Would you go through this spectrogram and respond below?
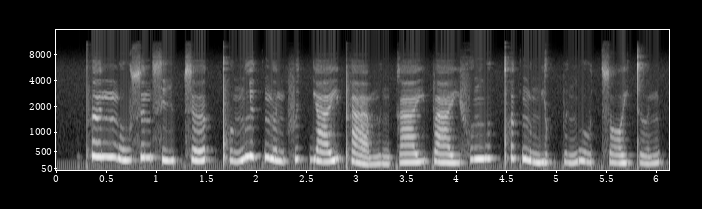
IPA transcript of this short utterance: pʰœː˥nmo˨˧wsɵ˥nsiː˨˥p̚ sœː˨˥k̚pʰʊ˨˥ŋlɪ˥k̚n̪ɵ˨n fɪ˧k̚jaː˨˥j pʰaː˨˩mɪ˨˩ŋkaː˨˧j paː˨j fʊ˥ŋwʊ˥k̚pʰɐ˥k̚ n̪ʊ˨˧ŋjʊ˨˥k̚pɪ˨˥ŋwuː˨˥t̚ sɔː˨˧jt̪ɵ˨˧n

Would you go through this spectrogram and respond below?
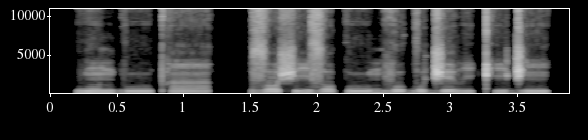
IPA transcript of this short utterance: βũ˦nbuː˨pʰã˨ | zɔ˦ʃi˨˦zɔ˨kuː˨m vo˦ɡo˨d͡ʒe˦βi˨ kʰi˨d͡ʒĩ˦

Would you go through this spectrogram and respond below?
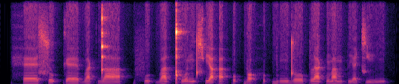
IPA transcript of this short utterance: hɛː˧ su˥˩ʔkɛː˧ba˥˩k̚daː˧ | fu˨˩ʔ baː˥˩t̚kʰwo˦˥nt͡ɕʰi˥˩a̯ʔa˦˥ʔ po˥˩k̚jɔ˥˩ʔho˦˥k̚bɯ˦˥ŋ doː˧pla˥˩k̚ ma˥˩mpi˩˦a̯t͡ɕiː˨˩ŋ

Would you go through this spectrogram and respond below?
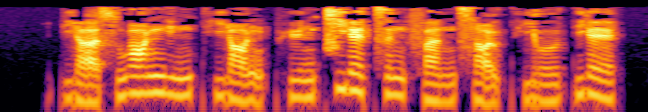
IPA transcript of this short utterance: pjä̰˨˩ swɑ˦ŋ i˨˦ŋt̪ʰjɑ̰˨˩ŋpʰy˨˦nt͡ɕjɛ˥˨ t͡sə˥˨nfa˨˦nsɑ̰˨˩ʊ̯t̪ʰjo˨˦ʊ̯ t̪jɛ˥˨

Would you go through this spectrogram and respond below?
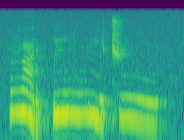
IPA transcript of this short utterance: βa˦˨ɾɪ˨k͡pĩ˦ vuː˦mɪ˨ t͡ʃuː˦˨

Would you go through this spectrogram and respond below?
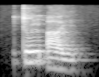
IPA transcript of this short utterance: tu˥˩nʔa˧j

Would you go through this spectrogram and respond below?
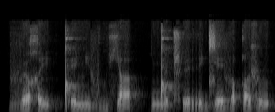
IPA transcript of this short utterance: vɵχi | ǃʼeɲivo̤ça | ŋ͡ǃeʈ͡ʂʰɨri d͡ʑe vuqoʐu

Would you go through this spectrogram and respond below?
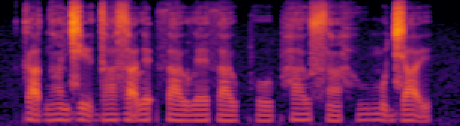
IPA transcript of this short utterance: kä̰˦˨dã˦d͡ʑḛ˦˨ɪ̯ dä˦zä̰˦˨ lɛ˦ʔθa˨ʊ̯ lɛ˨θa˨ʊ̯ pʰo˨ʊ̯pʰa˦ʊ̯sã˨ hu˦mo̰˦˨d͡ʑa̰˦˨ɪ̯

